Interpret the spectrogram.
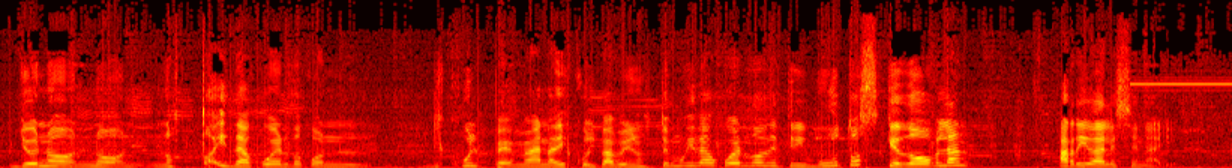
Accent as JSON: {"language": "Spanish", "country": "Chile", "said": "para mí significa bastante representarla acá en Chile, en mi país, en eventos"}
